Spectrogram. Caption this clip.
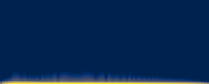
Bajo Final
Bajo transicion dembow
